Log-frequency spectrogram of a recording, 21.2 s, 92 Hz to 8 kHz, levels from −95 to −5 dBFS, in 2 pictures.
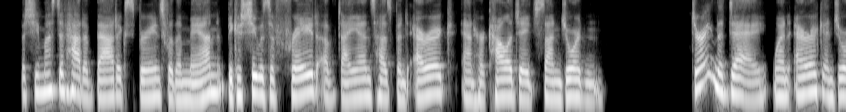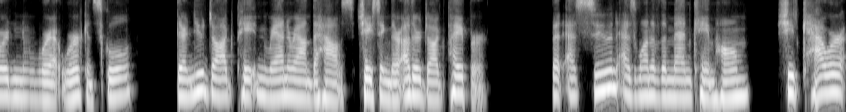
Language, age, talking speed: English, 50-69, 175 wpm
